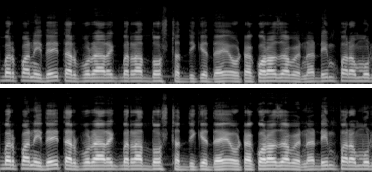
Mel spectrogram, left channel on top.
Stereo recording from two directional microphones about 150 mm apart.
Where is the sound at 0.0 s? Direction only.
15° right (ahead or behind).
